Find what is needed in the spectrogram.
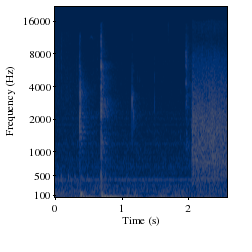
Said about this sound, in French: J'applaudis, mais pas trop.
